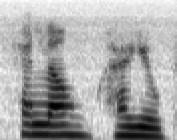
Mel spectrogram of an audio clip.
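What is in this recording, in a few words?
voice acting, es, female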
